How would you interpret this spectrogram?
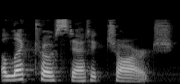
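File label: "Electrostatic charge", English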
